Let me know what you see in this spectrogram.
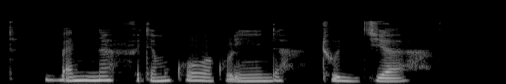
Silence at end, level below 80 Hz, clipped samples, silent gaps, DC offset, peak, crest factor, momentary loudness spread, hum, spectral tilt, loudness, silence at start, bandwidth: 0.8 s; -74 dBFS; under 0.1%; 0.21-0.40 s, 3.07-3.21 s; under 0.1%; -14 dBFS; 18 dB; 14 LU; none; -6.5 dB/octave; -30 LUFS; 0.1 s; 8.2 kHz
